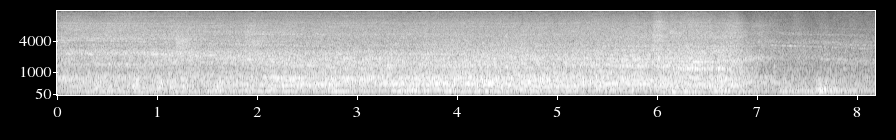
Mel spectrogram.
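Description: A steady rushing noise with no pitch. It holds level for almost seven seconds, then drops away fairly suddenly about a second before the end.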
